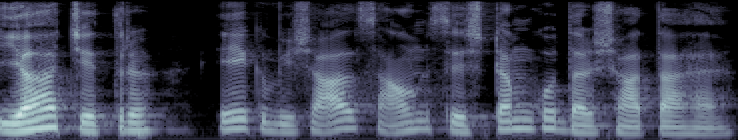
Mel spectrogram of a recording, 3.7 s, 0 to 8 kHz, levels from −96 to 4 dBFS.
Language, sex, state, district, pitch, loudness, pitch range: Hindi, male, Jharkhand, Ranchi, 130 Hz, -26 LUFS, 115-145 Hz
